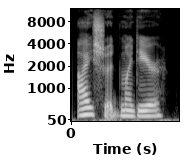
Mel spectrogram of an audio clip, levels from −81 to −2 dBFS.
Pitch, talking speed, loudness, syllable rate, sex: 175 Hz, 220 wpm, -17 LUFS, 4.6 syllables/s, female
